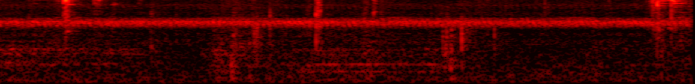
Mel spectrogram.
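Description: Faint, steady chirring of crickets, with a few small soft clicks.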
